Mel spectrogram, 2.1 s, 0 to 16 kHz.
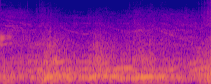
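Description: Monster truck's supercharged V8 engine revving, its pitch rising and falling.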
